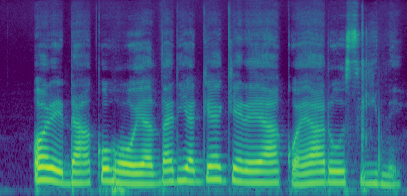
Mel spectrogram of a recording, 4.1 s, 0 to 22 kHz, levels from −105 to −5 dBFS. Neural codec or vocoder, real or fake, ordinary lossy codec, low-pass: codec, 44.1 kHz, 7.8 kbps, Pupu-Codec; fake; none; none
